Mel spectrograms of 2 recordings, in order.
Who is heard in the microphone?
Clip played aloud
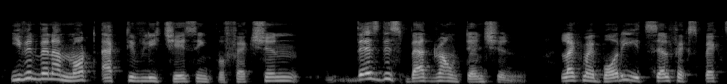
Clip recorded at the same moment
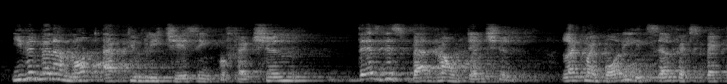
echo only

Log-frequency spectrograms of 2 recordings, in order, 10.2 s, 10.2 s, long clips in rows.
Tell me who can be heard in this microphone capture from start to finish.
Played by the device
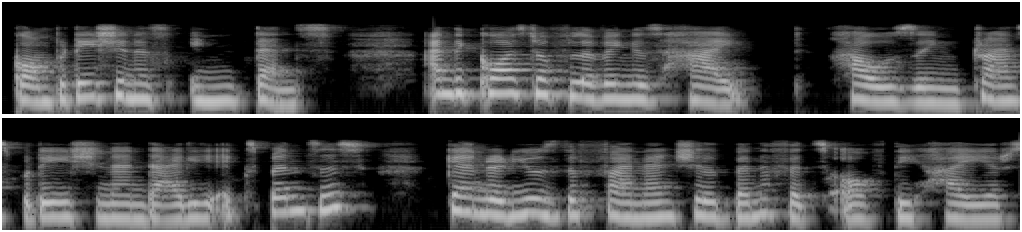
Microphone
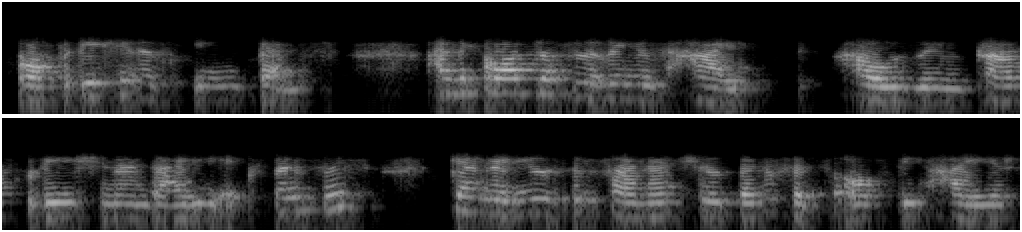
echo only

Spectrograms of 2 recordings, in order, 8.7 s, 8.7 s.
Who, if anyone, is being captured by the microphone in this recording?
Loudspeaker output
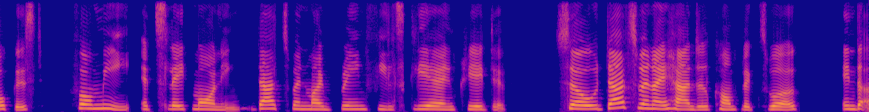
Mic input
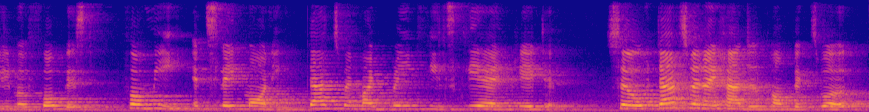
echo only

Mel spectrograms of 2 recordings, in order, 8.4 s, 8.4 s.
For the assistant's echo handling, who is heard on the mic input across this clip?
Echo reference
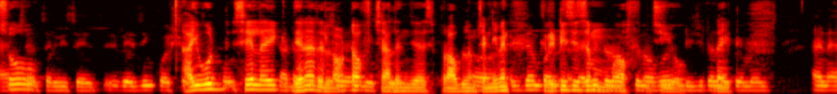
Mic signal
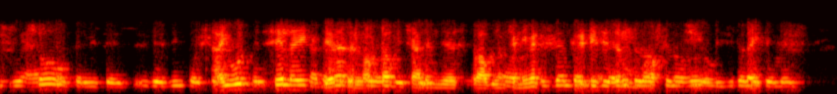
echo only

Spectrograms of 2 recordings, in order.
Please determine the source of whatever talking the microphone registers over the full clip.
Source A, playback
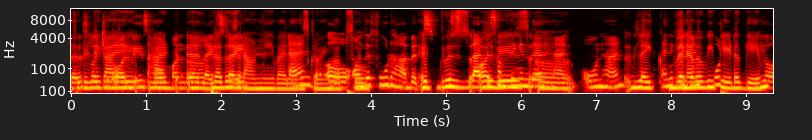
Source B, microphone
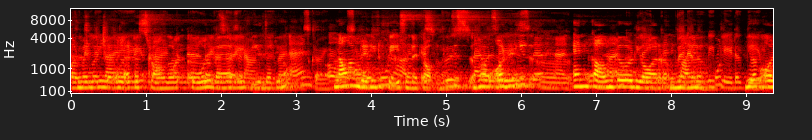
both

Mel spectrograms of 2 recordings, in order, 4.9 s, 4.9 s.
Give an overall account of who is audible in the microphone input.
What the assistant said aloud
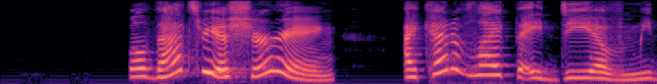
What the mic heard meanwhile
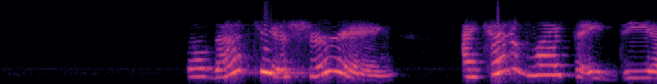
echo only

